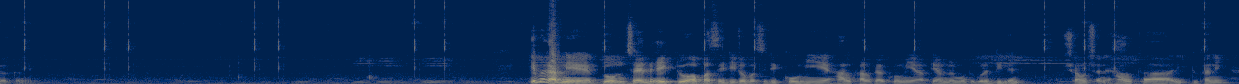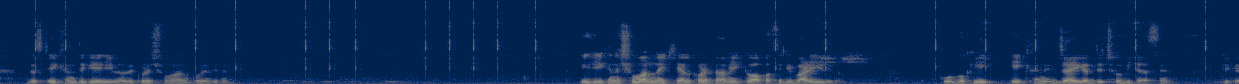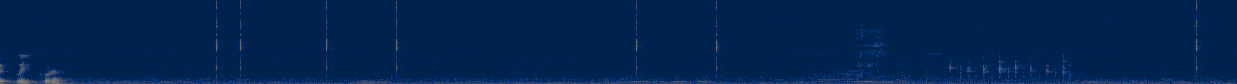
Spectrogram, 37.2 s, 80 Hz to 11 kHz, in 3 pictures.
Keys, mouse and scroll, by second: 0.0 click, 0.2 alt+click, 0.8-4.0 alt+drag, 4.3-12.0 drag, 12.6-14.3 alt+drag, 13.2-14.3 drag, 15.4 alt+click, 17.2 click, 17.4 alt+click, 20.0 alt+click, 22.0-23.6 drag, 23.6 alt+click, 27.1 right click, 28.2 click, 28.8 alt+click, 31.0 click, 34.2-35.3 typing, 36.6-37.1 drag.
